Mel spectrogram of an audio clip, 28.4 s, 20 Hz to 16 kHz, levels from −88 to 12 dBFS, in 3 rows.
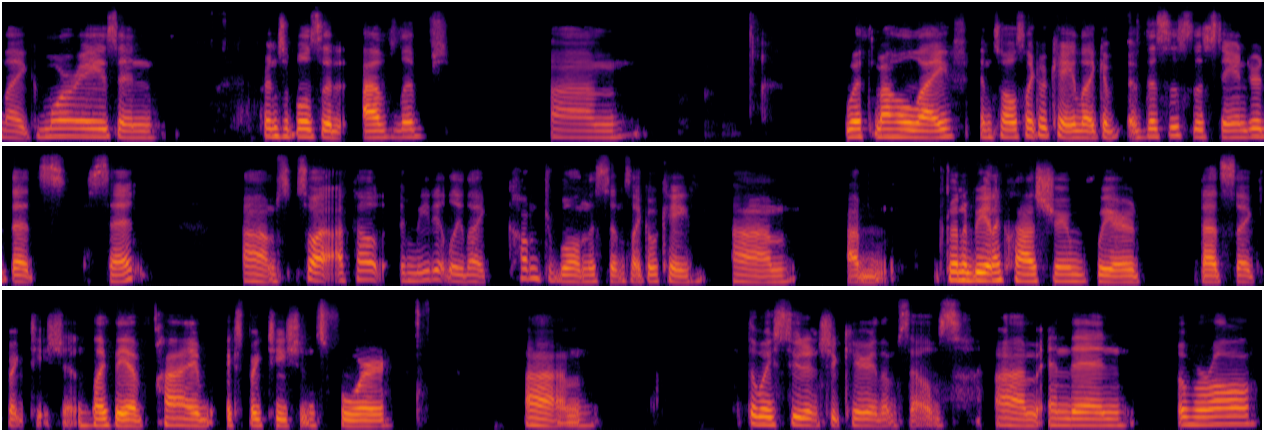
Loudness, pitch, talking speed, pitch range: -25 LUFS, 175 Hz, 145 wpm, 165-195 Hz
